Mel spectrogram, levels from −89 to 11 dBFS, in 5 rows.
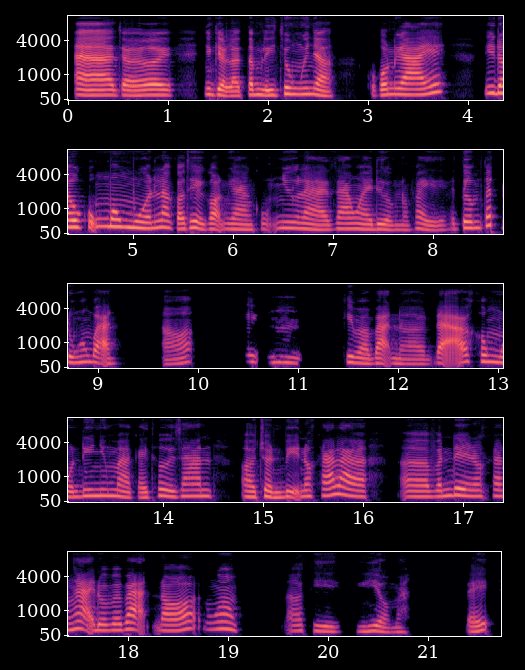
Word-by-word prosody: À, 205 -1 +6
trời 195 -2 +3
ơi! 205 0 +5 0.3
Như, 235 - -2
kiểu, 215 -2 +6
là 180 0 +2
tâm 215 +4 +2
lý 200 0 +3
chung 235 +3 +3
ấy 235 - +1
nhỉ? 230 -2 +4 0.5
Của - - -15
con 215 +2 +3
gái 225 +1 +5
ấy, 320 +2 +2 0.4
đi 280 0 +1
đâu 275 -1 +7
cũng 275 +3 -2
mong 290 -2 +5
muốn 240 -3 +4
là 265 +1 +2
có 210 -3 0
thể 255 -3 +2
gọn 205 +1 -1
gàng 195 -2 -2
cũng 205 +4 -13
như 240 -1 -2
là 195 -5 -1
ra 215 +3 -3
ngoài 210 -3 -1
đường 190 -2 -2
nó 175 - -9
phải, 180 -5 -5
ờ, 200 - -12
tươm 245 0 +3
tất, 350 +7 0
đúng 230 -1 -2
không 245 +1 -3
bạn? 220 -5 -1 0.5
Đó, 185 +8 -8 0.5
thì 255 -1 -8
ừm, 225 0 -7 0.5
khi 235 -1 +1
mà 200 -3 -2
bạn, 195 +1 -3
ờ, 180 - -7 0.3
đã 250 - +1
không 255 -2 -2
muốn 215 -1 -2
đi 245 +2 -1
nhưng 255 0 -1
mà 220 -4 -1
cái 190 0 -5
thời 230 +2 -1
gian, 240 +1 -2 0.3
ờ, 215 -2 -1
chuẩn 200 -2 0
bị 215 -2 -1
nó 235 +1 -2
khá 260 +3 0
là 260 -8 +2 0.3
ờ, 220 0 -2
vấn 230 +3 -2
đề 265 -3 +3
nó 235 0 -3
khá 240 -1 -4
ngại 285 -1 0
đối 230 0 -1
với 240 0 -1
bạn, 270 -1 +2
đó, 225 +6 -1
đúng 270 0 -11
không? 285 -2 -1 0.5
Ơ, 215 -1 -9
thì 195 -3 -5
mình 190 0 -9
hiểu 200 -4 -2
mà, 170 +1 -12 0.6
đấy, 200 +6 -2
225 Hz, 220 wpm, -20 LUFS, 200-245 Hz, 0.6 s, đâu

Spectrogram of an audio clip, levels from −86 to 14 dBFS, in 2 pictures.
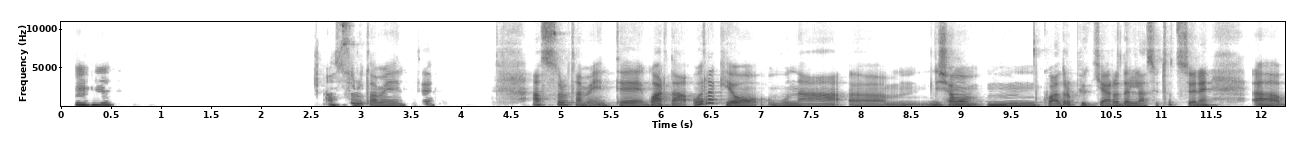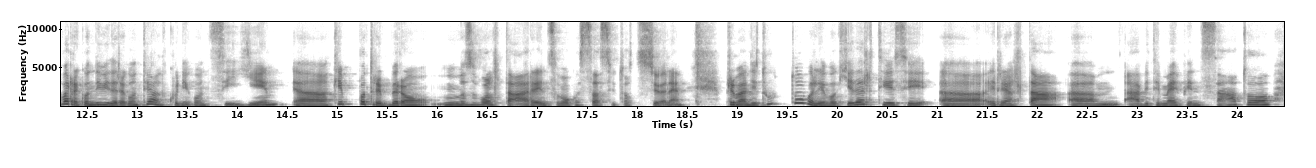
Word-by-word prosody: Mh-mh. 220 -1 +5 2.1
Assolutamente. 180 -3 -3 1.0
Assolutamente. 200 -8 0
Guarda, 205 -3 +3
ora 455 -1 +2
che 190 - +2
ho 180 -1 +2
una, 165 -4 -3 0.4
uhm, 250 +2 -7
diciamo, 215 -2 +1
mhmm, 180 -3 -1
quadro 175 +5 +1
più 210 -4 -5
chiaro 195 -1 +1
della 185 -3 0
situazione, 255 -6 -1 0.4
uhm 200 -1 +3
vorrei 335 +1 +5
condividere 210 -2 +2
con 200 +1 -1
te 315 - -1
alcuni 215 -9 -2
consigli, 180 +8 -2
uhm, 180 -1 +3
che 305 +4 -2
potrebbero, 205 -7 +2
mhmm, 220 -6 -1
svoltare 220 -3 +2
insomma 180 0 -3
questa 185 +1 -2
situazione. 175 -2 -3 0.4
Prima 230 -4 +5
di 210 0 0
tutto 340 - -3
volevo 180 0 +2
chiederti 235 +4 +1
se, 195 -6 -3
uhm, 165 -2 +1
in 195 - -1
realtà, 195 +2 +2
uhm, 180 +7 0
avete 180 +2 -2
mai 185 -1 +1
pensato, 200 +8 0
195 Hz, 110 wpm, -24 LUFS, 180-230 Hz, 2.1 s, Mh-mh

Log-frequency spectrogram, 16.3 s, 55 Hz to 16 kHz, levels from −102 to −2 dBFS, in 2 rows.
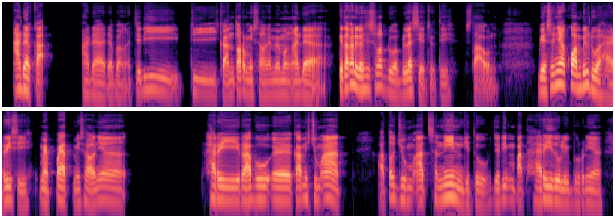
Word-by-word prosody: Ada, - - +6
Kak, - - +2 0.5
ada 110 -3 -4
ada 100 - -6
banget. - - -10
Jadi 145 +3 -6 0.5
di 120 -4 -6
kantor 125 +2 +2
misalnya 115 -3 -7
memang 115 0 -6
ada, - - +1 0.2
kita - - +5
kan 175 - +8
dikasih 145 +1 +2
slot 170 +3 -2
12 125 +2 +1
ya - - -5
cuti 100 -1 -16 0.2
setahun. - - -6 0.5
Biasanya 165 +8 +4
aku 185 - -3
ambil 175 +2 +6
2 140 - +3
hari 105 +7 -1
sih 105 -3 -8 0.2
mepet 125 +3 +3
misalnya 120 +2 -2 1.1
hari 135 -2 +2
Rabu 135 +1 +2
eee, 130 -1 +4
Kamis, 135 +2 0
Jumat, 150 +2 +3 0.5
atau 150 - -4
Jumat, 135 -2 -3
Senin 150 -1 +2
gitu. 110 -2 -10
Jadi 140 +4 -5
4 135 -2 -3
hari 135 +2 -1
tuh 130 - 0
liburnya, 115 -1 -8
130 Hz, 150 wpm, -25 LUFS, 115-140 Hz, 1.1 s, kan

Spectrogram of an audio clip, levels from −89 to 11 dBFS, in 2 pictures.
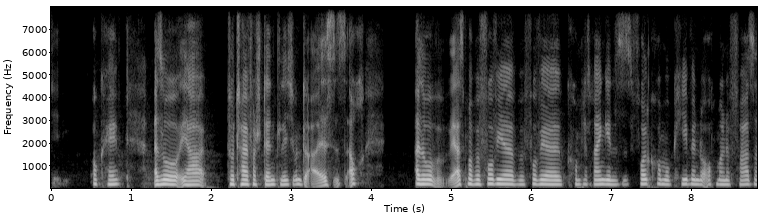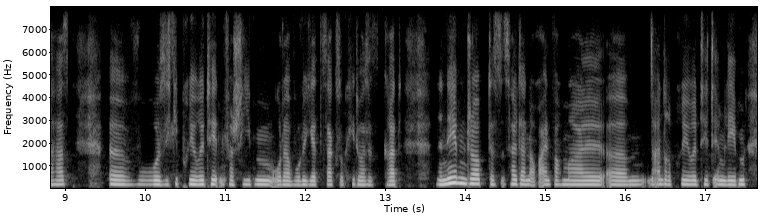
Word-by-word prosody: D - - -23 0.3
okay. 195 -1 -1 0.4
Also, 180 0 +6
ja, 170 0 +2 0.2
total 190 -1 +4
verständlich. 180 0 0
Und 190 0 0
a - - -1
es - - +1
ist - - -8
auch - - -1 0.6
also, 195 -1 +5
erst 190 +2 +1
mal, 200 - +4
bevor 195 +2 +2
wir 200 -1 +5
bevor 180 +2 -4
wir 180 -2 +4
komplett 190 0 -8
reingehen, 190 -1 +3
es 175 +1 -9
ist 180 +1 -14
vollkommen 200 0 -1
okay, 195 +2 -2
wenn 190 -1 +2
du 185 - -1
auch 185 +1 -7
mal 185 -1 0
'ne 180 - -1
Phase 180 +1 -4
hast, 185 +1 -4 0.5
äh, 185 -2 +2
wo 180 +1 -2
sich 175 0 -7
die 200 - -7
Prioritäten 185 0 0
verschieben 180 0 -1
oder 170 -1 -2
wo 165 - -4
du 175 - 0
jetzt 170 0 -4
sagst: 175 0 -5
„Okay, 170 +3 -12
du 175 - -2
hast 165 - -4
jetzt 160 - -14
grad 165 0 -3 0.4
'nen 185 -1 +3
Nebenjob.“ 215 -3 +5
Das 185 -2 -6
ist 195 - -12
halt 195 0 0
dann 180 -1 +1
auch - - -7
einfach 180 -1 -4
mal, 175 -1 0
ähm, 170 0 -2
'ne - - -4
andere 190 -1 -2
Priorität 180 -1 -2
im 180 - +1
Leben, 175 +2 0
185 Hz, 210 wpm, -20 LUFS, 175-190 Hz, 0.6 s, Also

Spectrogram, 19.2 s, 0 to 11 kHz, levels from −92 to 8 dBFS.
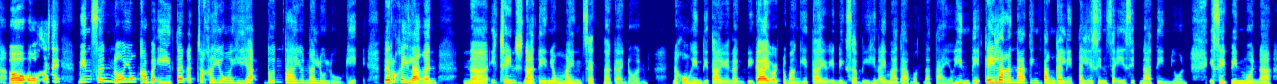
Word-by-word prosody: Oo, 265 0 +10
kasi 350 +6 -1 0.3
minsan 360 +5 -1
'no, 315 +2 +2
yung 365 0 -2
kabaitan 295 +1 +1
at - - -7
tsaka 305 -2 -2
yung 275 -2 -4
hiya, 260 +2 -2
do'n 285 +6 -5
tayo 265 -2 -2
nalulugi. 210 -8 -9 0.4
Pero 305 +3 +8
kailangan 245 -8 +4 0.4
na 235 -3 +1
i-change 265 -3 -2
natin 230 +1 -1
yung 225 - -7
mindset 210 -1 -5
na 195 - -5
gano'n. 175 0 -11 0.4
Na 220 - -3
kung 230 0 -3
hindi 210 0 -7
tayo 195 -1 0
nagbigay 200 +6 +6
or 215 - 0
tumanggi 195 -4 -7
tayo, 195 -2 -2
ibig 215 -2 -10
sabihin 200 +2 -8
ay 225 - -4
madamot 185 -3 -7
na 180 - -10
tayo, 170 +2 -12
hindi. 230 -6 -7
Kailangan 295 -1 +6
nating 250 -2 -2
tanggalin, 225 -6 -1
alisin 230 0 -6
sa - - -3
isip 205 +1 -9
natin 180 -2 -9
'yon. 175 +1 -15 0.4
Isipin 255 -2 -3
mo 215 -2 -3
na 195 -1 -3
230 Hz, 150 wpm, -25 LUFS, 195-270 Hz, 0.4 s, Oo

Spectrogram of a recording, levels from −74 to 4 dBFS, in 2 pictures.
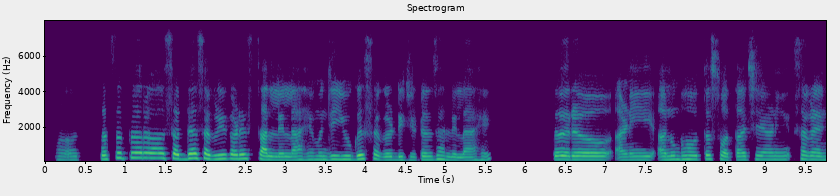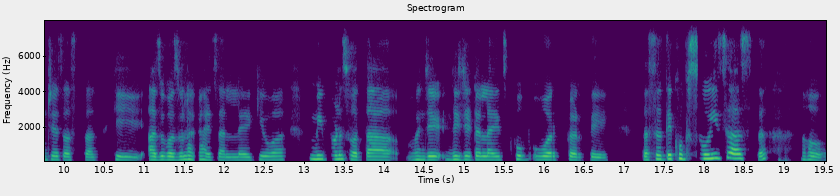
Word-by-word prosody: अ, 180 0 -9 0.3
तसं 215 +7 +1
तर 290 0 +3
अ, 275 -1 +3
सध्या 255 +1 +5
सगळीकडेच 235 0 +3
चाललेलं 180 -3 +2
आहे, 185 +1 -4
म्हणजे 190 +1 -3
युगच 200 +2 +2
सगळं 180 -6 -1
डिजिटल 175 +1 -3
झालेलं 170 -6 -3
आहे. 170 +3 -6 0.8
तर 195 0 +3
अ, 190 -1 +2
आणि 185 +2 -3
अनुभव 200 +3 0
तर 220 - +3
स्वतःचे 190 0 -2
आणि 195 0 -3
सगळ्यांचेच 190 -3 -2
असतात, 170 -2 -3 0.2
की 190 -3 -1 0.3
आजूबाजूला 185 +1 +2
काय 185 -3 -1
चाललं 165 -1 -4
आहे 165 0 0
किंवा 190 0 -1 0.4
मी 215 - +5
पण 215 0 +2
स्वतः 180 -2 +1 0.2
म्हणजे 185 0 +1 0.2
डिजिटलाईज 185 -1 +1
खूप 200 -3 -3
वर्क 185 0 +3
करते, 160 -3 -1 0.5
तसं 180 +5 +2
ते 225 - +8
खूप 240 -3 +3
सोयीचं 250 +2 +5
असतं. 245 -6 -2 0.5
हो. 180 -4 -2
190 Hz, 130 wpm, -24 LUFS, 180-210 Hz, 0.8 s, ते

